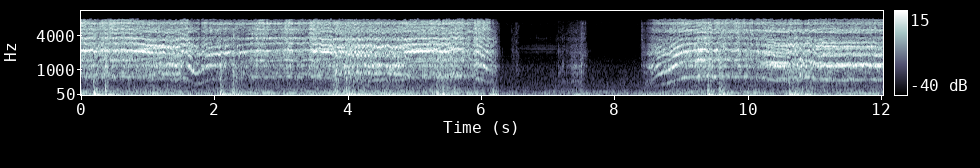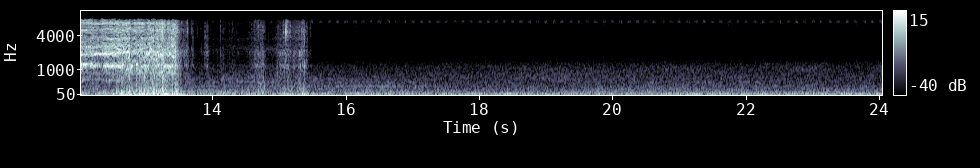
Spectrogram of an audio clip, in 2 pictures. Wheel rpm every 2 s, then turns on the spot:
180, 180, 180, 30, 120, 170, 110, 0, 0, 0, 0, 0.
6-8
